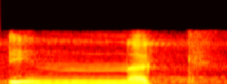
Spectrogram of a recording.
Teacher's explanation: يبدأ يقول إنك، شايف إنك، فبعد ما يحبس الكاف يفرج عنها، يفرج بيانا، فيخرج الهواء الذي كان محبوسا. هذا الخروج للهواء هو همس.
